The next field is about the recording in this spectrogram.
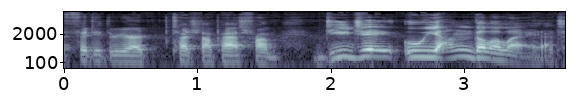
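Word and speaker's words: Uiagalelei: hauled in a 53-yard touchdown pass from dj uyangalalay that's how you pronounce his name i know a lot of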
